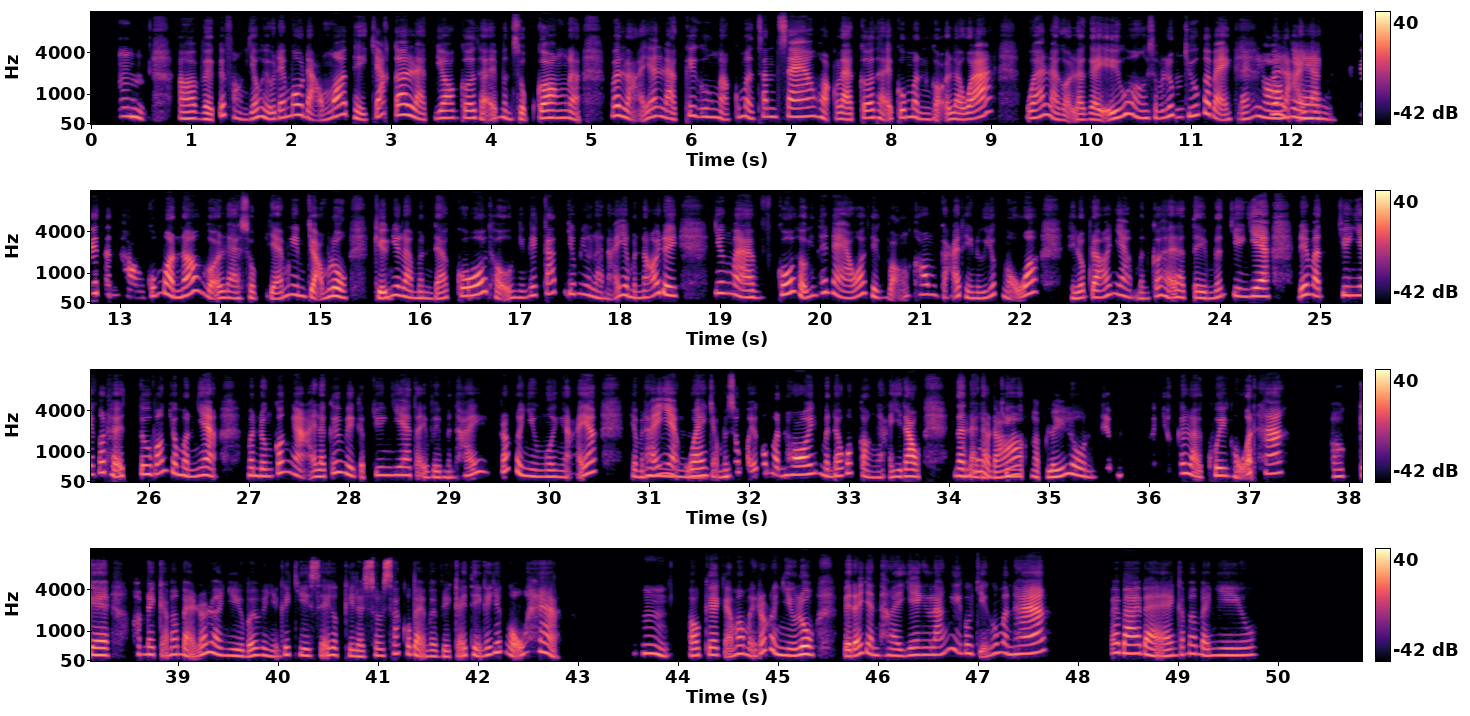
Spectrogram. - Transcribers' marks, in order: tapping
- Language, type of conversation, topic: Vietnamese, podcast, Thói quen ngủ ảnh hưởng thế nào đến mức stress của bạn?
